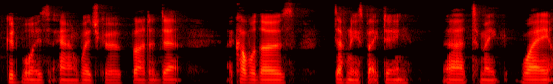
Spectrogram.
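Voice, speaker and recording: A man's voice: on the low side, creaky, no echo, dull audio. A man hosting a solo film podcast, rambling and thinking aloud with many ums, his voice getting dry. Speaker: podcast host.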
